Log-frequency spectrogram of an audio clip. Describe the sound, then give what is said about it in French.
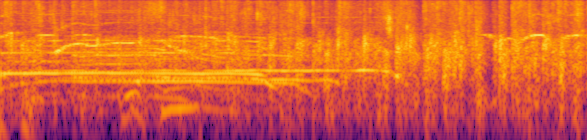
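A crowd applauds steadily, dense clapping filling the whole stretch, with tonal sounds like voices or whistles sliding over it in the first half. “On a envie de t'embrasser et de t'applaudir aussi aujourd'hui.”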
